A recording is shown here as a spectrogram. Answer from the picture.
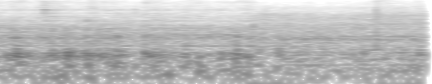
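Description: Steady hiss of a lidded stainless pot of chicken and beef simmering on the stove.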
